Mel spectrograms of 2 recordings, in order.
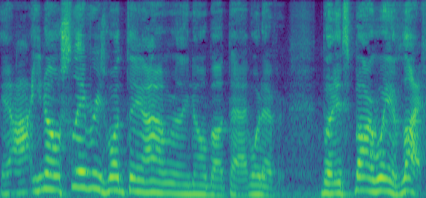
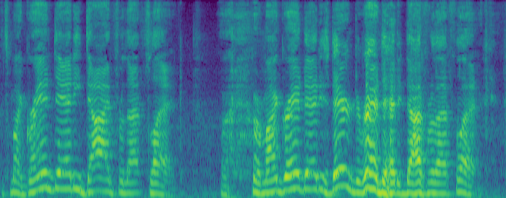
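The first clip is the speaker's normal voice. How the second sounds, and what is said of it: Put-on Southern American accent. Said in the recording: “I'm already slipping into my Southern accent”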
